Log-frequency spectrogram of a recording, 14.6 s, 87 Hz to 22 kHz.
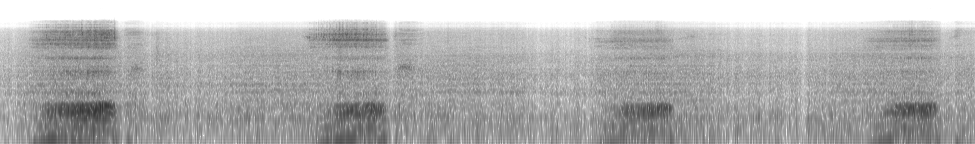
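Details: Elderly grandmother snoring during sleep, poor-quality recording: regular harsh snores on each inspiration, about 15 a minute, over a steady hum of background noise, possibly an air conditioner.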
